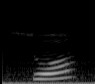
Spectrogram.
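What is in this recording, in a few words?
"suo", Mandarin Chinese, second tone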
